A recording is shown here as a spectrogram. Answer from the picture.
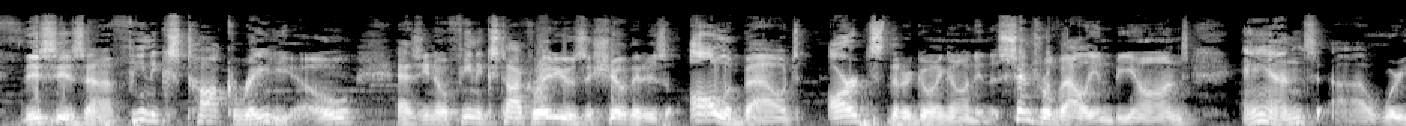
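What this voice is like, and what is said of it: Announcer-style radio voice. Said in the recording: “Your radio voice just turned on.”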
